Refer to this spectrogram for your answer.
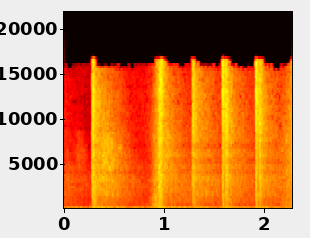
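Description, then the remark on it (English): Heavy punches land on a heavy bag in a boxing gym, about five loud, deep thuds in a loose, uneven rhythm over a steady background hum, with no talking. “Sounds like someone's hitting a sledgehammer. A lot of boxing, a lot of hitting heavy bags.”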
